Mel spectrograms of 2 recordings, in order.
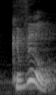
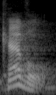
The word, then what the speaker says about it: Cavill: I'm like, well, everything I've seen over the year, they've said it Cavill, Henry Cavill, but it's when you look at it, it probably should be just Cavill, and he's right.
